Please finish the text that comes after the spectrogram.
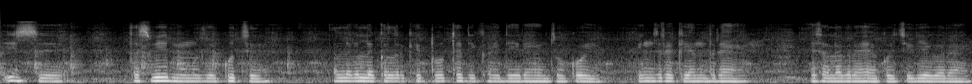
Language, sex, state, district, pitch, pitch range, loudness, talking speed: Hindi, male, Rajasthan, Bikaner, 140 Hz, 140-150 Hz, -16 LUFS, 170 wpm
